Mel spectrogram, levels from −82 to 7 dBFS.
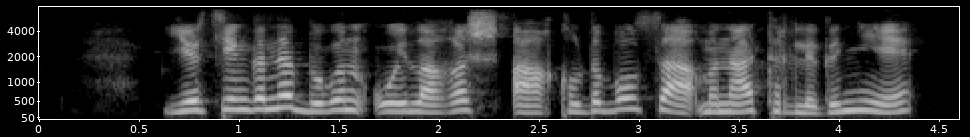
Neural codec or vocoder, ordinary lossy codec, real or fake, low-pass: none; Opus, 32 kbps; real; 7.2 kHz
